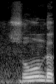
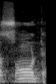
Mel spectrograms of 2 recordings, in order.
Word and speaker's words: سونٹھ: ہمارے ہاں سندھ میں سونڈ کہا جاتا ہے، سونڈ، تو ممکن ہے کہ سونڈ کے نام سے بھی کچھ پنساری حضرات جانتے ہوں گے، لیکن ہم کہتے ہیں اس کو اصل تلفظ جو ہے اس کا سونٹھ ہے۔ سونٹھ، گڑ اور ہڑ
